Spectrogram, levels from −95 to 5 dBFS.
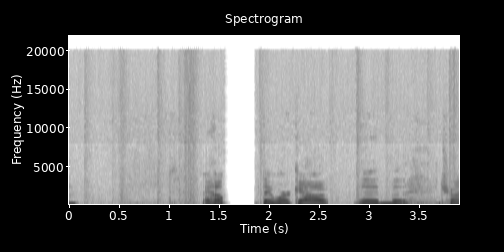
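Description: A likely delay in packet delivery drained the jitter buffer in this speech recording, producing a call audio freeze from 1.55 to 1.88 s, just before "they work out". The receiver stretched the last sound into a brief fading tail, then about 0.25 s of silence. Room noise sits about 21 dB below the speech. When the packets arrived the speech resumed where it had stopped, so nothing is lost, but everything after it runs about 0.3 s late.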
